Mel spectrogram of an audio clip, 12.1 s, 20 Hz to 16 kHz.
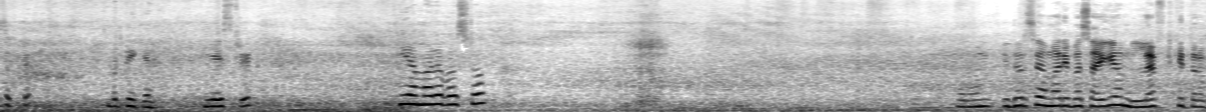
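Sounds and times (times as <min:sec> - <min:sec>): tyre hiss: 0:00.0 - 0:09.6
traffic on wet street: 0:00.0 - 0:12.0.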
